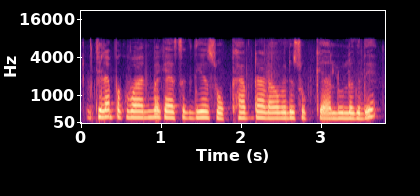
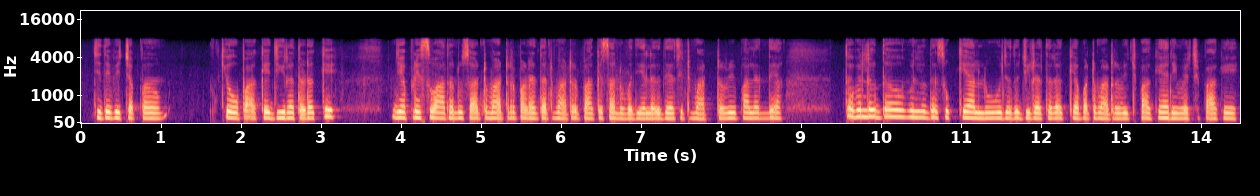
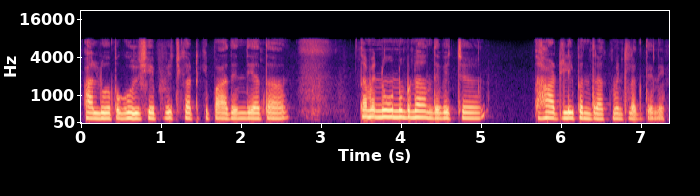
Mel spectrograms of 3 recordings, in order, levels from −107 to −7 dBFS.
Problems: background sounds at intervals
